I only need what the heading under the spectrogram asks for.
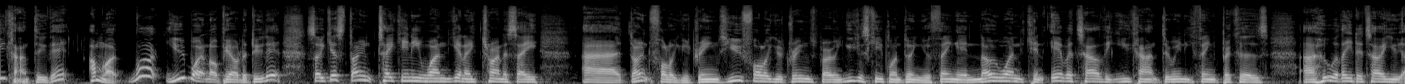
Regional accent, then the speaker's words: Wellington, New Zealand; I'm from Wellie.

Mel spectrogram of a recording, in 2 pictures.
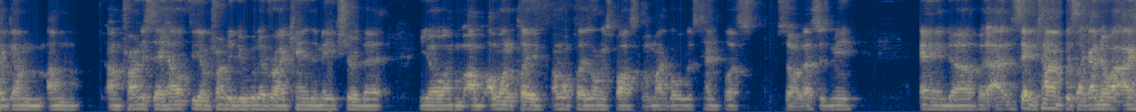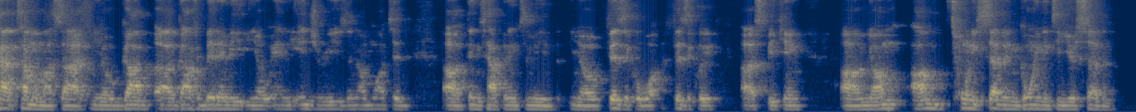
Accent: Canada; Canada. Like, that's my home country, born and raised

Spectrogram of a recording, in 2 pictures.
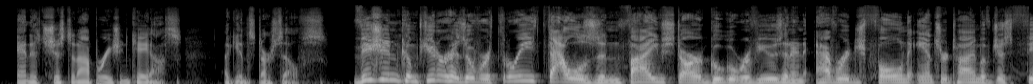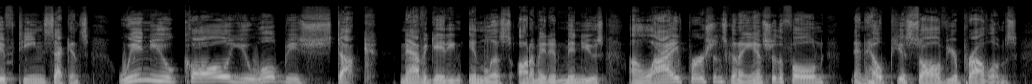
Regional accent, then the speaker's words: Louisiana, United States; I'm from Louisiana

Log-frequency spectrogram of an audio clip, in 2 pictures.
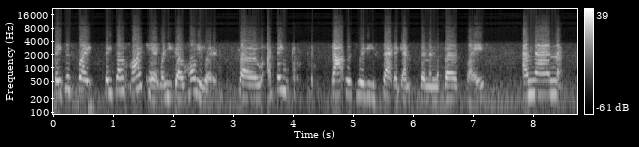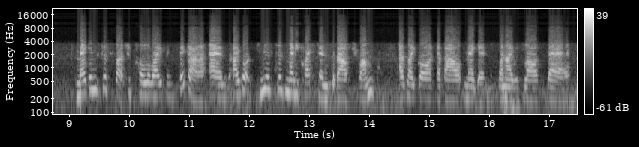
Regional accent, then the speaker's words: London, United Kingdom; moved away as an adult; I was born and raised in London. I left when I was 21.

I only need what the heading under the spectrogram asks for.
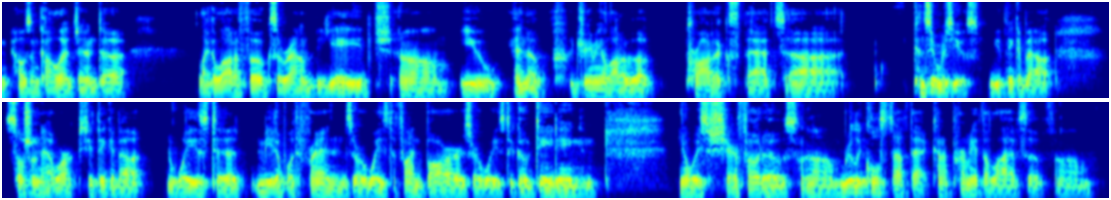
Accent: Silicon Valley, California, United States; I grew up around a lot of technology companies growing up in Silicon Valley

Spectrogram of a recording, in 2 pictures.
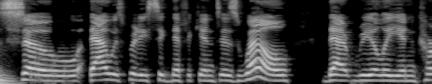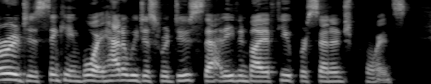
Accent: New York City, New York, United States; moved away; I'm from New York City originally.

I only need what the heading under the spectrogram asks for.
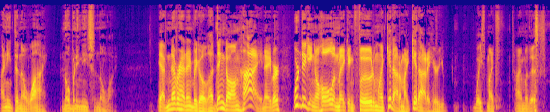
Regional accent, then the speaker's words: Indiana, United States; moved away; I'm from Indiana.

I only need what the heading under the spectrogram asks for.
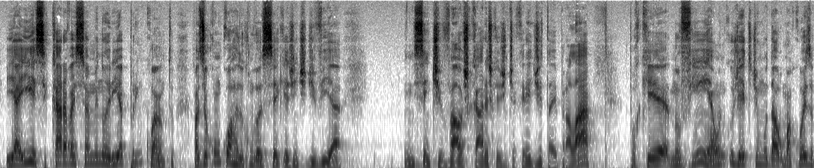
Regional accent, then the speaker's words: Rio de Janeiro, Brazil; eu sou do Rio, lá de uma área muito fodida

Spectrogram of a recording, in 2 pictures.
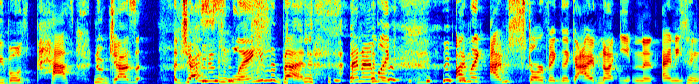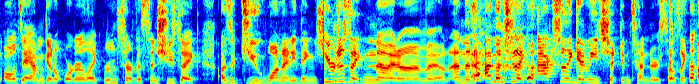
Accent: Virginia, United States; Well, you know what? I am a redneck. I'm from Virginia.

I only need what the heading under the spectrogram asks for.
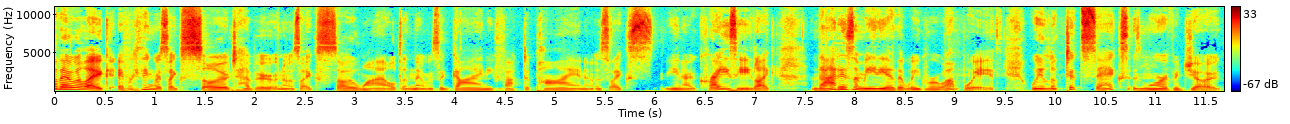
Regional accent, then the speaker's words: Melbourne, Victoria, Australia; I grew up in Melbourne, in Marambina, and I have Dutch parents

